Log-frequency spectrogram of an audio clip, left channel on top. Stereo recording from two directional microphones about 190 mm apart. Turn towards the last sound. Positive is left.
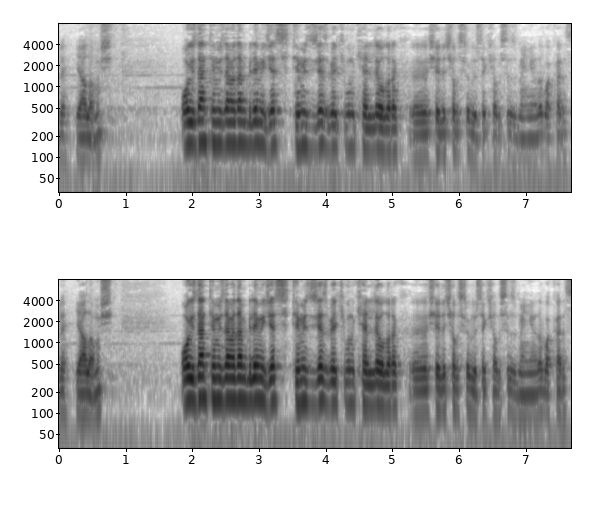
turn(degrees=-60)  # may be behind; listen again after turning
